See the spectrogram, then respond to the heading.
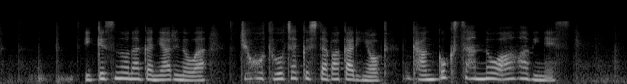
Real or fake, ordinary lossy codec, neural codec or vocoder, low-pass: fake; none; codec, 16 kHz, 0.3 kbps, FocalCodec; none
